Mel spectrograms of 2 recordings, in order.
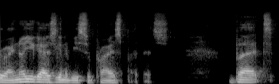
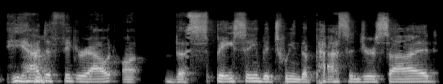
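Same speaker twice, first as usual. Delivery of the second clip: ordinary delivery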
